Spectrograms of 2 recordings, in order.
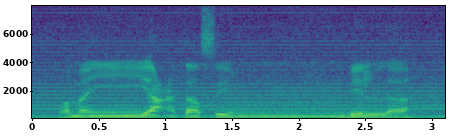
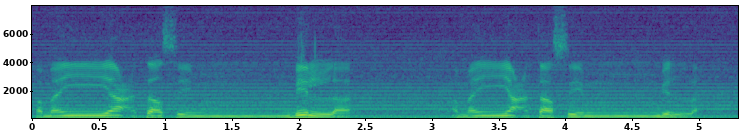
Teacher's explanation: Seperti yang pembahasan ikhfa sebelumnya, yaitu harus mengikhfakan mim. Kemudian gunnah dhahirah, harus ada gunnahnya juga. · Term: ikhfa syafawi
